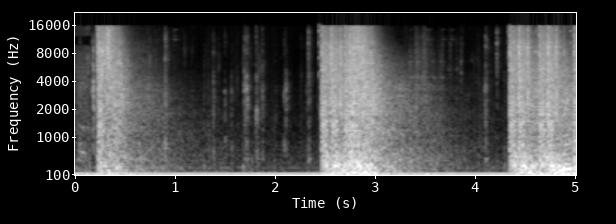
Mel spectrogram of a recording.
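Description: Gunfire in CS:GO, loud bursts of rapid automatic shots in two clear volleys with a sharp shot at the start, close and dominant over faint background noise.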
